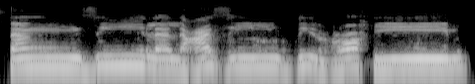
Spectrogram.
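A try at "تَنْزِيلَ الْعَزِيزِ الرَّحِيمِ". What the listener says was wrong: ভাই দেখেন তানজিলালে, আপনি কলকলা হরফ জানেন তাই না? তো তো কলকলা হরফের ভিতরে কি লাম আছে? লাম নেই। তাহলে আমি যদি বলি তানজিলালে, তাহলে কলকলা হয়ে গেছে না? এটা এখানে কি সিফাত আছে? এই সিফাতটা হচ্ছে কি তাওয়াসসুত।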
